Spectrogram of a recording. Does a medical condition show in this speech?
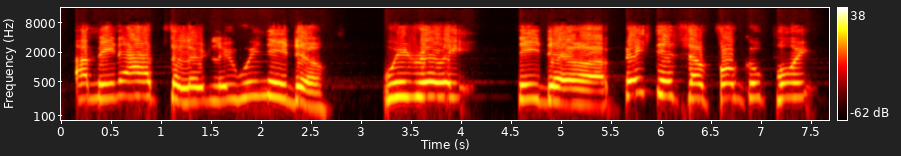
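Yes: cerebral palsy; 49 years with condition.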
